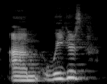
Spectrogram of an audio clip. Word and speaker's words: Uyghur: Yeah, I'm really interested in your methodology because there's, you occasionally talk about ethnographic research, having interviewed Uyghurs. I'm pronouncing it as Uyghurs. How do you pronounce it? – Uyghur. – Uyghur.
